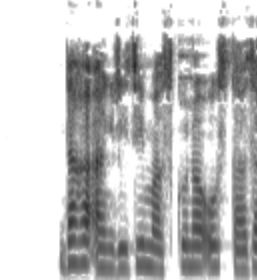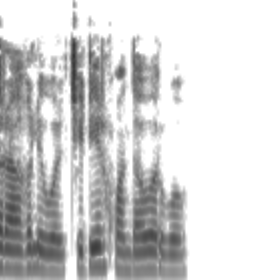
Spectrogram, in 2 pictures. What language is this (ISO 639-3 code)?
pus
